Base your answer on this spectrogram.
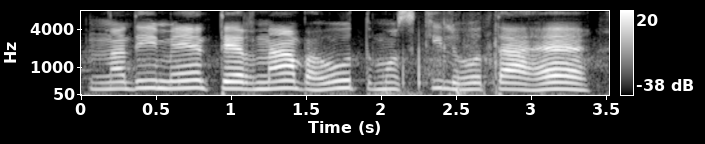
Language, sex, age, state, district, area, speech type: Urdu, female, 60+, Bihar, Darbhanga, rural, spontaneous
